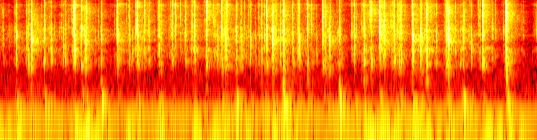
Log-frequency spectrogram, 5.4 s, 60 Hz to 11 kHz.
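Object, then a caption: Mechanical keyboard with plastic keycaps. Fast two-handed fingertip typing on a compact Ducky One 2 Mini mechanical keyboard with Cherry MX Brown switches and plastic keycaps produces a dense stream of short, bright clacks with very little ring. A steady low hum sits underneath the clicking.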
